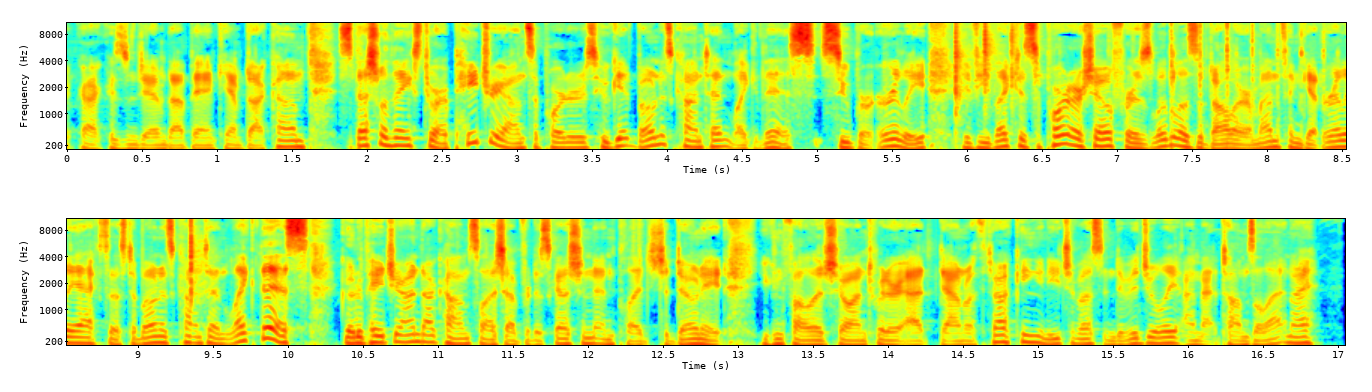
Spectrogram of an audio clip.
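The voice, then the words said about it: Very fast speech. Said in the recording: “he said that very quickly ... there's like a 0.5 speed”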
